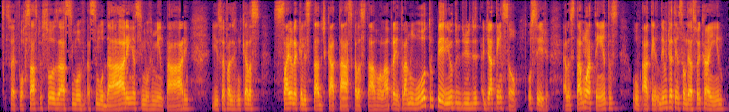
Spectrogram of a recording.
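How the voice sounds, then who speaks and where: A Brazilian safety engineer and trainer with a Brazilian Portuguese accent gives a casual live online presentation, answering viewer comments along the way. He has a mid-range voice and talks fast.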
